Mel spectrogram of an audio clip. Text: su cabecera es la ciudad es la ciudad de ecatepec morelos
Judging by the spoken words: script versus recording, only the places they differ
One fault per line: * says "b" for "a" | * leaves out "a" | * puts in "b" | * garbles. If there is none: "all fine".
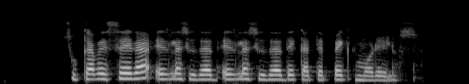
all fine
